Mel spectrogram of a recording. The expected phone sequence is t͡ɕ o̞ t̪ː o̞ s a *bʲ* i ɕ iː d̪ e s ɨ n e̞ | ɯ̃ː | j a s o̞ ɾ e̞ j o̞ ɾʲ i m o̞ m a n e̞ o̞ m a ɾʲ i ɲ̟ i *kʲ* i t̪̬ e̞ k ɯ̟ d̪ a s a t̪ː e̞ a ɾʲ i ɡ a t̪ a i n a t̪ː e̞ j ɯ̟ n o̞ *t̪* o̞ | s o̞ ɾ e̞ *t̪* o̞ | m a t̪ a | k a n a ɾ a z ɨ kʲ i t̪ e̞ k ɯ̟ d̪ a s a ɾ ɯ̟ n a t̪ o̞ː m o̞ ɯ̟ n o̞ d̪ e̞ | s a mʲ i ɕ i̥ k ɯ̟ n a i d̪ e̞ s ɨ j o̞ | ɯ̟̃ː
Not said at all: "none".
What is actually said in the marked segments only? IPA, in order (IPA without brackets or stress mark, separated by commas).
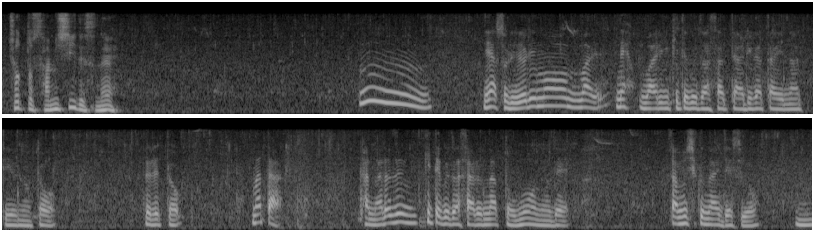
mʲ, kʲ, t̪, t̪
